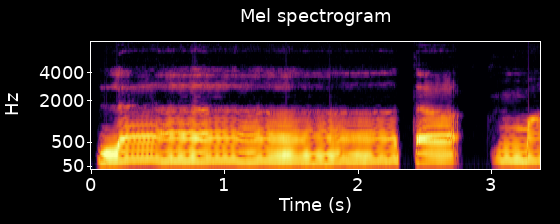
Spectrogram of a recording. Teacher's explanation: Ismam menurut ilmu tajwid ialah mencampurkan bunyi domah pada sukun dengan memonyongkan bibir, tapi tanpa harus mengeluarkan bunyi domah secara jelas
